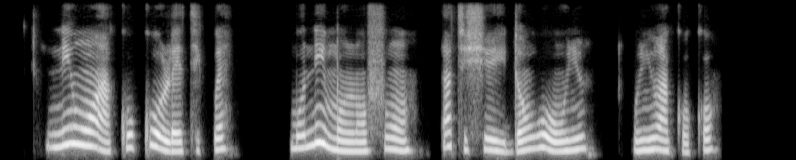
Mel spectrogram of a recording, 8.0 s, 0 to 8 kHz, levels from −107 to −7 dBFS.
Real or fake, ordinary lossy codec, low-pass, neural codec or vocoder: fake; none; 7.2 kHz; codec, 16 kHz in and 24 kHz out, 1 kbps, XY-Tokenizer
